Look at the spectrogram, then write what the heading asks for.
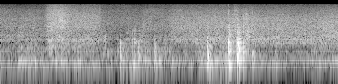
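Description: Diced taro tipped into a hot pot of sautéed onion and seasoning on a gas stove, sizzling and being stirred. The sizzle swells about a second in, and a few clinks of metal on the pot come near the middle.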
